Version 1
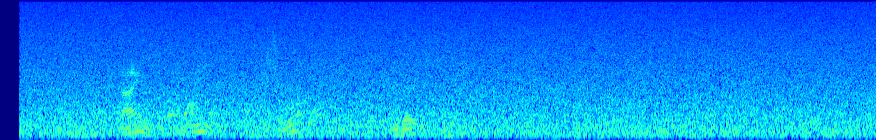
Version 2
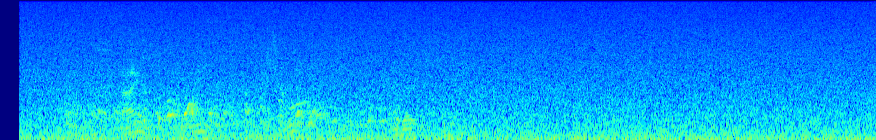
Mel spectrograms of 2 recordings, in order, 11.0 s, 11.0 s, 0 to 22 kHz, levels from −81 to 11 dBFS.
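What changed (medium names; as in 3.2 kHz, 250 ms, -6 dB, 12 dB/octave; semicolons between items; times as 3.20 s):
second sound +9.0 dB; master: remove high-pass 110 Hz 12 dB/octave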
